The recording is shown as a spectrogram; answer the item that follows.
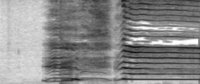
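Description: A voice crying in a high wail: a short ragged sob about half a second in, then one long held wail from just past a second in, its pitch sagging slowly.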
